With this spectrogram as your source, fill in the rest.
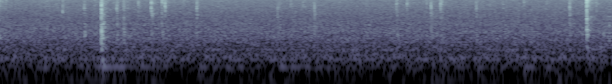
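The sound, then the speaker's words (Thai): Network lookup commands typed on a computer keyboard, faint light keystrokes ticking irregularly, with two sharper clicks standing out from the steady tapping. “ลอง ns lookup อีกทีหนึ่งครับปึ๊บผมพิมพ์คำสั่งผิดนะครับเอาใหม่ครับ ns lookup นะครับ”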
